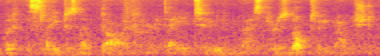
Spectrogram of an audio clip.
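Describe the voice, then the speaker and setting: A man from the UK who speaks haltingly and stumbles over words as an amateur host and reader. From United Kingdom. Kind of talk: casual rambling talk, then reading scripture aloud. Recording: echoey room, distant mic, clear background noise.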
